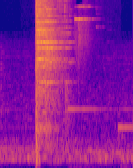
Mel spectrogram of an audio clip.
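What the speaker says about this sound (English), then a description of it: "Then there came the sound of glass breaking." Glass shatters in a single loud, sharp crash, followed by a brief tinkling of falling shards that fades over about a second, set against a faint steady background hum.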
